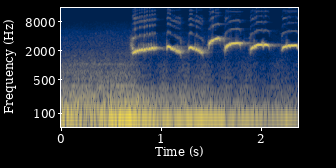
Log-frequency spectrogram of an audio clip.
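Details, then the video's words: Orange-headed thrush, recorded as a lure for kept birds: a bright run of loud slurred whistles, each note sweeping up then dipping, delivered quickly one after another over a faint low hum. "Trbaik Buat Pancingan Burung ANIS MERAH Agar Gacor"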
